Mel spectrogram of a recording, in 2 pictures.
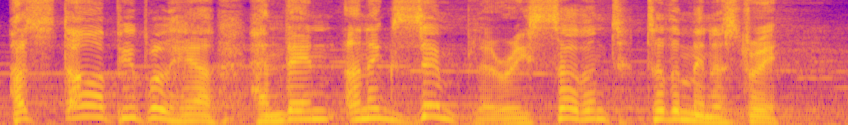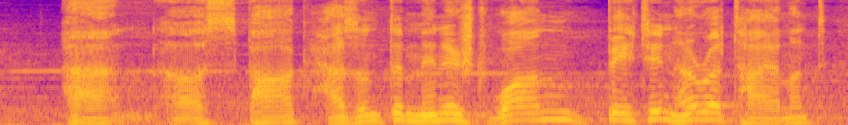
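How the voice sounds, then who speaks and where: A man's voice: a little high, sing-song, moderate pace, a bit bright. An actor playing a pompous, courtly, nostalgic old British statesman living on as a portrait in a video game. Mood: proud, nostalgic. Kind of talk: video game character acting. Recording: long reverberant hall, music underneath.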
